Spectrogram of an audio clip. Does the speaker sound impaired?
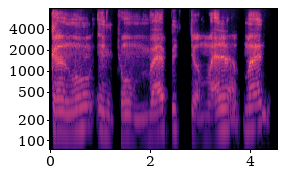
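Yes: cerebellar and spinal ataxia; degenerative nervous system disease, works with physio; ataxia affects speech, movement, hand movement, daily activities.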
